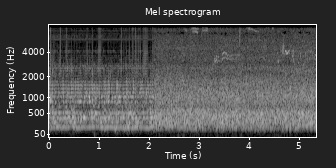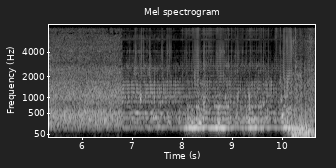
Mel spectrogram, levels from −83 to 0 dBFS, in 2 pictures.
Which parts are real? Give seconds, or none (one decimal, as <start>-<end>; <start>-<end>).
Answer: 2.1-6.8; 10.2-10.7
